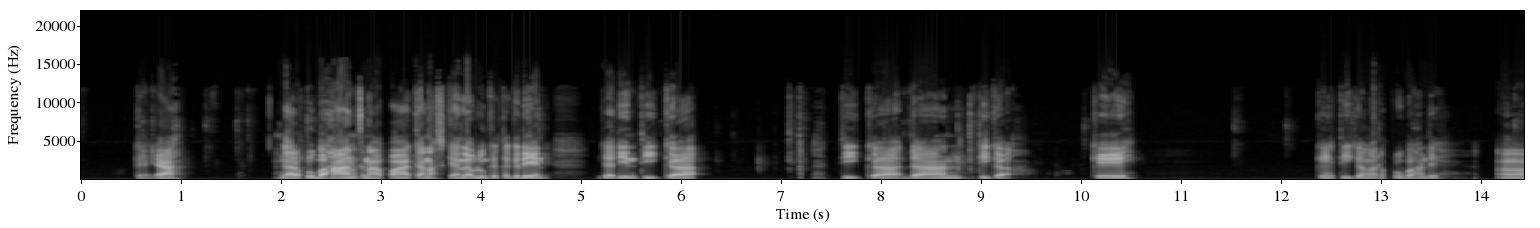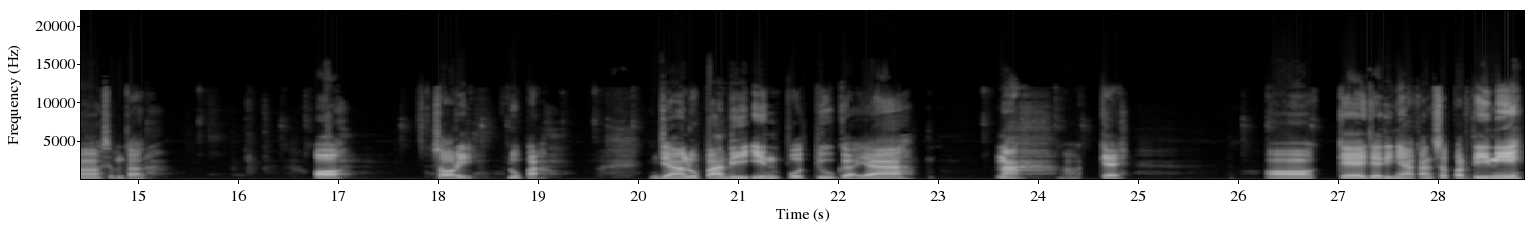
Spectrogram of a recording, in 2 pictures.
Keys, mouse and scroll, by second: 0.0 middle click, 0.7 click, 0.8 middle click, 1.6 click, 1.8-3.6 middle drag, 2.2 n, 3.6-28.8 drag, 16.1 ctrl+z.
